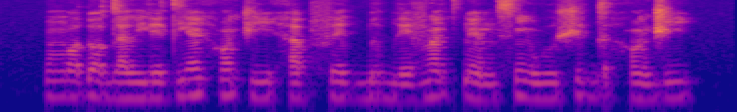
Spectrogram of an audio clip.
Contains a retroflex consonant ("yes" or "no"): no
